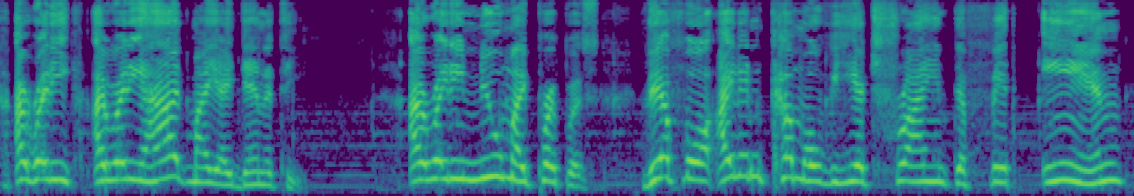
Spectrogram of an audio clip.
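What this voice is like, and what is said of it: Bahamian accent. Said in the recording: “you have an accent and you're from the Bahamas ... you still have your accent”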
